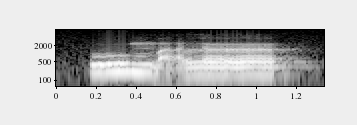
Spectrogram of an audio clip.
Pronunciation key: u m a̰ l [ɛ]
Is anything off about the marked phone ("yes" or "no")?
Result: yes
